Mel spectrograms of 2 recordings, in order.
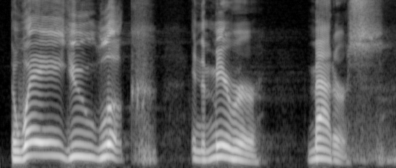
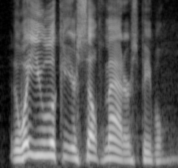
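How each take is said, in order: First: "The way you look in the mirror matters" dragged out slowly, each phrase weighted; slow right down and lean on "way"; slow emphatic restatement. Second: Said in the usual way. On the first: Shown as a demonstration. Driving home his point to the audience, slow and weighty.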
